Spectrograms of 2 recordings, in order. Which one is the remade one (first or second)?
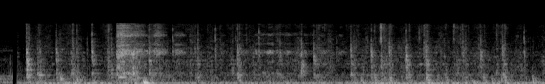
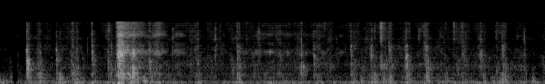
second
